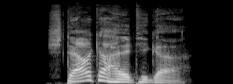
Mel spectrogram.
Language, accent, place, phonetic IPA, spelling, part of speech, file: German, Germany, Berlin, [ˈʃtɛʁkəhaltɪɡɐ], stärkehaltiger, adjective, De-stärkehaltiger.ogg
- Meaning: inflection of stärkehaltig: 1. strong/mixed nominative masculine singular 2. strong genitive/dative feminine singular 3. strong genitive plural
